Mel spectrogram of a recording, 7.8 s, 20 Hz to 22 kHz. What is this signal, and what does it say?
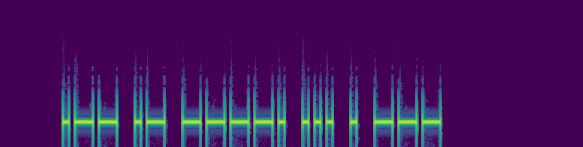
Morse code, heard as a keyed tone, about 15 wpm, 700 Hz. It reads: WA9SEO
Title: Call Signs Repeated 2x - 15wpm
